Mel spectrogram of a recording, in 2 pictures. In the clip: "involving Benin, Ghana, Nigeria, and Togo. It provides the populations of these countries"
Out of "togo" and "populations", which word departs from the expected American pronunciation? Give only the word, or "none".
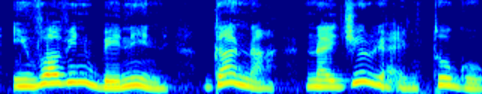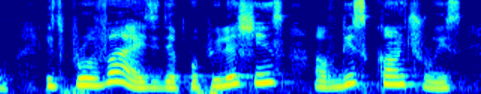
populations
